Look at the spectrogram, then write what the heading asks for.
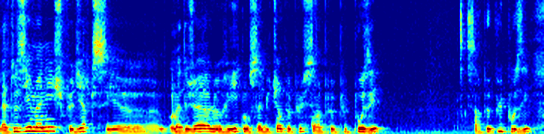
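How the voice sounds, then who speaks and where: Pitched high for a man, his voice has a dark, mellow tone, fairly even intonation and a moderate pace. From France, Laval (Mayenne). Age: 20s. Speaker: student. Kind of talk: video testimony about his school. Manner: hesitant, many filler sounds.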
